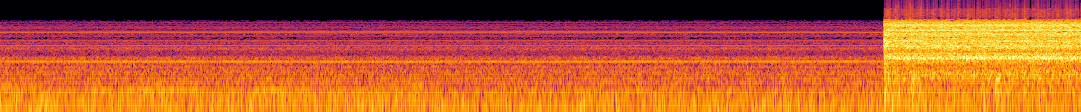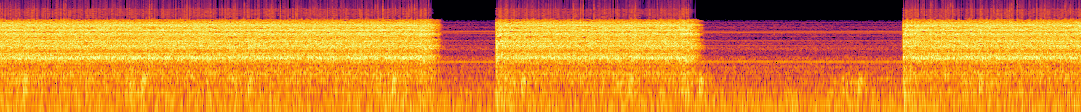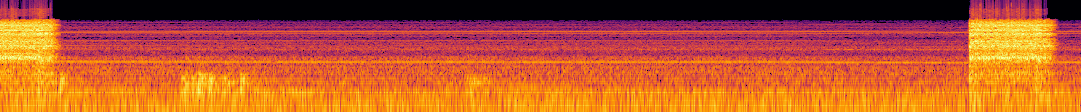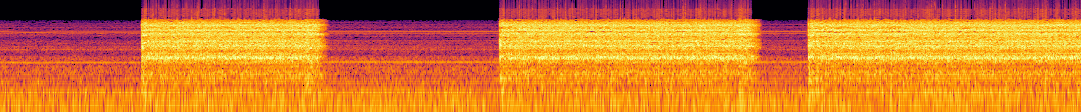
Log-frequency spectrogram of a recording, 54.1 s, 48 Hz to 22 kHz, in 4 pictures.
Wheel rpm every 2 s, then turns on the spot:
0, 0, 0, 0, 0, 130, 320, 320, 320, 180, 290, 30, 160, 240, 0, 0, 0, 0, 0, 100, 30, 250, 60, 180, 290, 220, 320.
none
